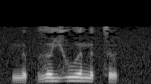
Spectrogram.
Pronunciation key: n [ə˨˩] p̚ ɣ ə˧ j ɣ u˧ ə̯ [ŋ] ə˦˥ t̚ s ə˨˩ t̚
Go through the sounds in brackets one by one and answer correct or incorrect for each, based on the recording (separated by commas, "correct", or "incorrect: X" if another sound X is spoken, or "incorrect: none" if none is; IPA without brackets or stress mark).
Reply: correct, incorrect: n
